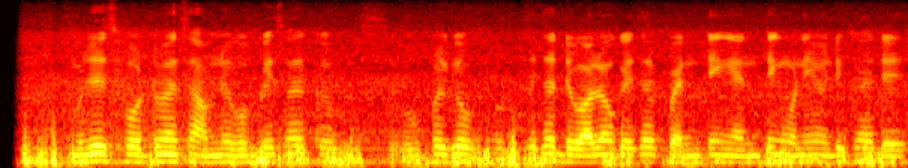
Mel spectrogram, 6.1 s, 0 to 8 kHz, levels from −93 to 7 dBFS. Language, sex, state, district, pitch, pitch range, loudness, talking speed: Hindi, male, Madhya Pradesh, Katni, 125 Hz, 115-130 Hz, -16 LUFS, 190 wpm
